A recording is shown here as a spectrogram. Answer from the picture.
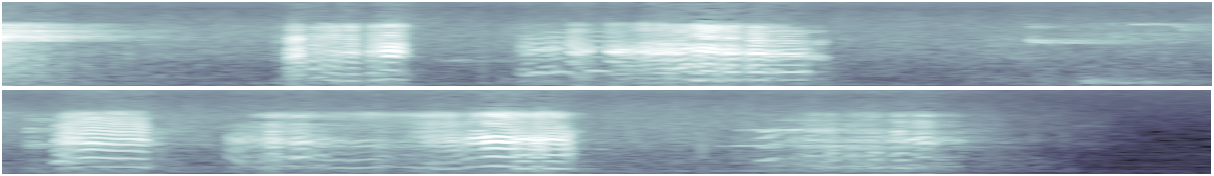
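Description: Infant rhesus monkey calling repeatedly: about seven short, high, wavering cries in quick succession that stop shortly before the end.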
